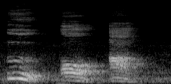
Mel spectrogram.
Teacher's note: 혀가 턱을 끌고 내려갈 거기 때문에. 그래서 고모음에서 저모음으로 갈수록 입이 더 많이 벌어집니다. · 으는 고모음이고요. 어는 중모음이고 아는 저모음이거든요. 혀의 위치잖아요. 혀의 위치.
